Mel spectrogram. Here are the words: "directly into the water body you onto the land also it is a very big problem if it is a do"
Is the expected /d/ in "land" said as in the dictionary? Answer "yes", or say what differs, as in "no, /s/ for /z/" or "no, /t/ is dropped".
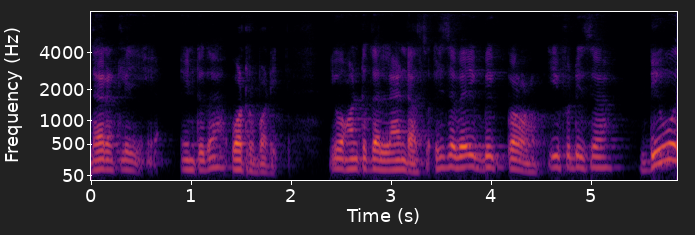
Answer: yes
